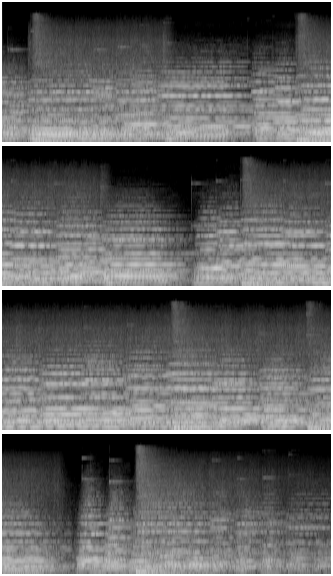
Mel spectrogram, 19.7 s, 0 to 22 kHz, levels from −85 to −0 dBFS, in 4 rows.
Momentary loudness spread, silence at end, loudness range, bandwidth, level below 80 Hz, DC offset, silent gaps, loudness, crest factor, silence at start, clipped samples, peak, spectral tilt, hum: 8 LU; 0 s; 4 LU; 15.5 kHz; -40 dBFS; under 0.1%; none; -22 LUFS; 14 dB; 0 s; under 0.1%; -8 dBFS; -6 dB/octave; none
